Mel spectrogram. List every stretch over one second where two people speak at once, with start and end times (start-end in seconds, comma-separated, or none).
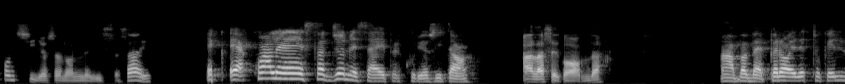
none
